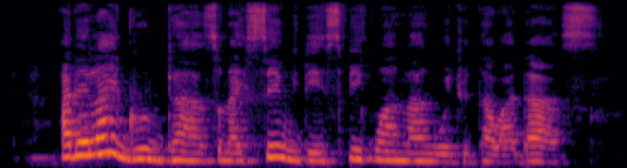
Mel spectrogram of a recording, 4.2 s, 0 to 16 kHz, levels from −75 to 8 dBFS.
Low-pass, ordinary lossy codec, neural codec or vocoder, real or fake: 14.4 kHz; none; none; real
